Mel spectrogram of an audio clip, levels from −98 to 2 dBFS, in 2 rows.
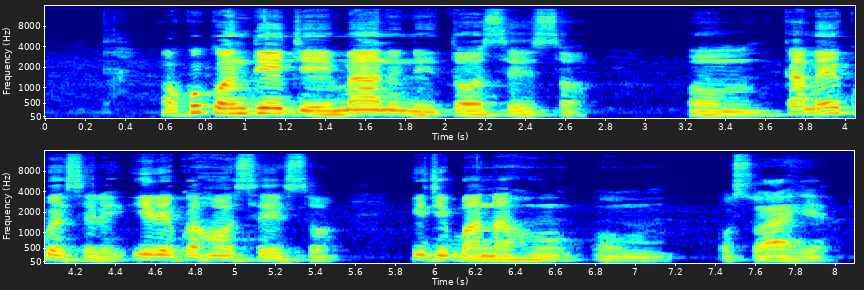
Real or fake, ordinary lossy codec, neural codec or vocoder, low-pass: real; none; none; 14.4 kHz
